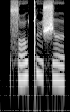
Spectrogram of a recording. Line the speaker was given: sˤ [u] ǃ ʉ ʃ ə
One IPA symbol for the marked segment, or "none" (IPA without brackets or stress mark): o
